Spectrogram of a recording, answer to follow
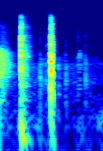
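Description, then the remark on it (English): Two sharp hand claps, given on an online call as a round of applause for the Titans and Colts, about a third of a second apart, crisp and fairly loud, followed by a few faint taps and quiet shuffling with no talking. “I think we can – all three of us, I think we can all unmute and give a round of applause for the Titans and Colts and their failure of a season.”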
